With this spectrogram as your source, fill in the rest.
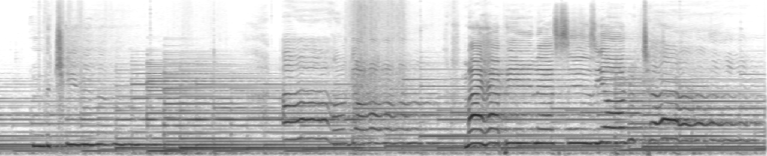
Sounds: Music

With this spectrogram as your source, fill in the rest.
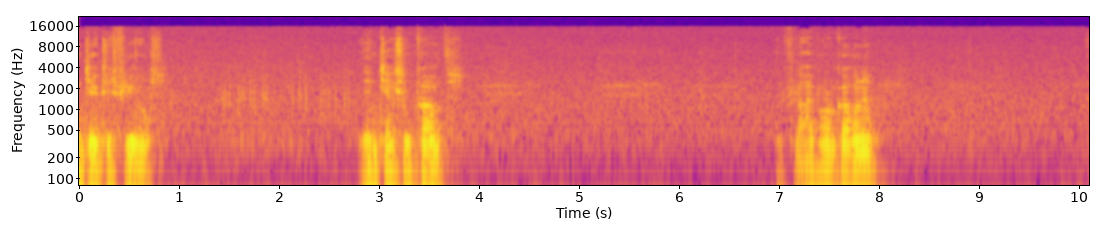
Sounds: Speech

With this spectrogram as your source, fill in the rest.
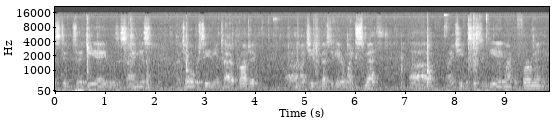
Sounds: Speech

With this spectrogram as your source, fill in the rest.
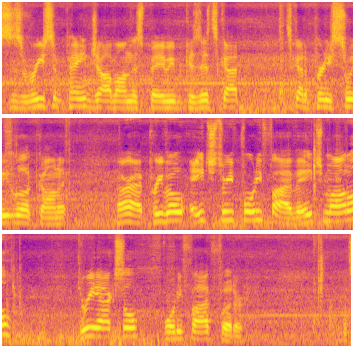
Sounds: Speech, Bus, Vehicle

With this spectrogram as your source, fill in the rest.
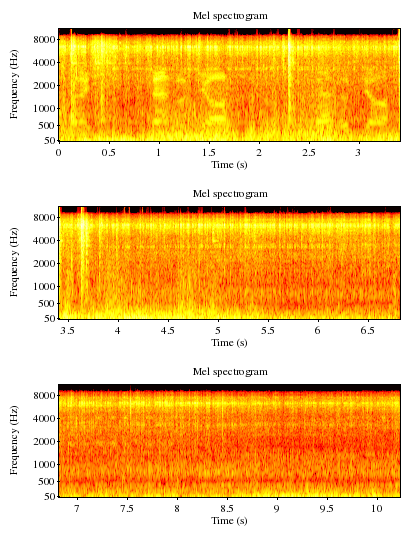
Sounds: Speech

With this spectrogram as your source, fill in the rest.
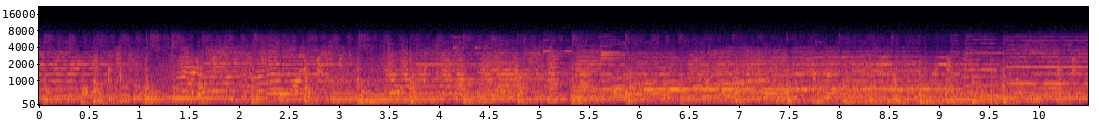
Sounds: Music, Orchestra

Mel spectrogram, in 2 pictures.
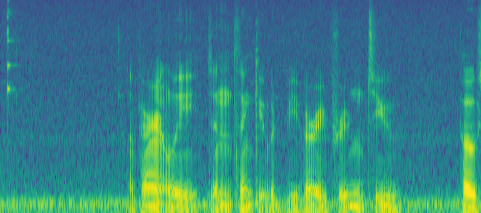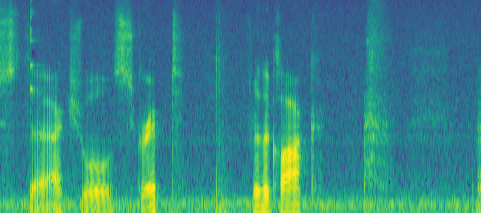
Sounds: Speech

